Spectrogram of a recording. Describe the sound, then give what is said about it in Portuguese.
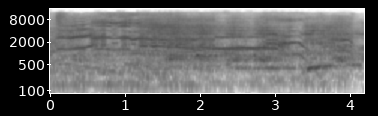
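Many audience members scream and wail at once during a priest's exorcism ritual as people thrash about, a dense, continuous clamor, loud, with rising and falling cries layered over a crowd roar throughout. “Gritos desesperados.”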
